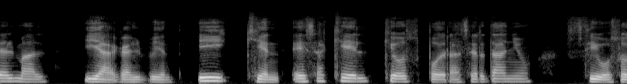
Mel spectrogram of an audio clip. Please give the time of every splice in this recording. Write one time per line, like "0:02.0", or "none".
0:01.9
0:03.8

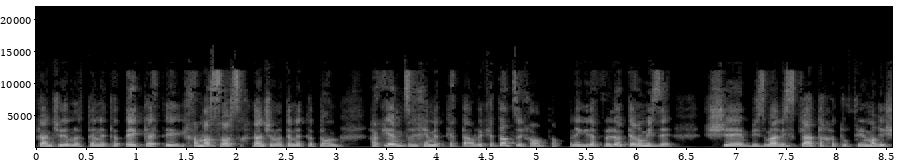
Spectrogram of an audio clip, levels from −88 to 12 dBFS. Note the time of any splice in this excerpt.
0:05.3

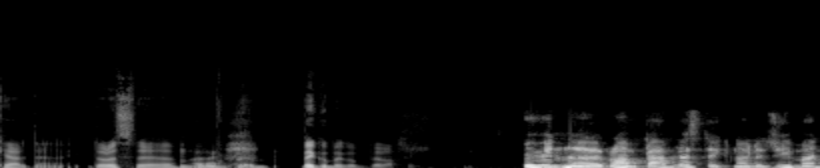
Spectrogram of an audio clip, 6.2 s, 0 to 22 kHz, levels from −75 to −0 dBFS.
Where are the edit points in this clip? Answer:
0:01.4

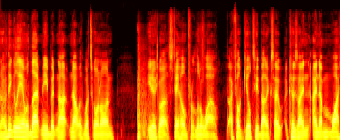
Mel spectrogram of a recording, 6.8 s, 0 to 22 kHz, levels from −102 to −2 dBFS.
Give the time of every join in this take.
0:03.1
0:04.5

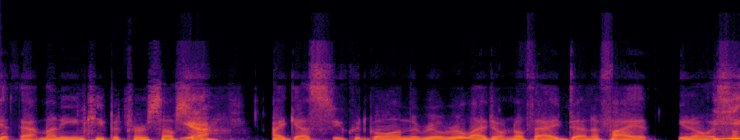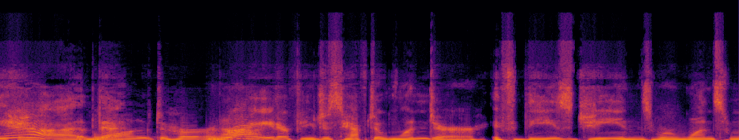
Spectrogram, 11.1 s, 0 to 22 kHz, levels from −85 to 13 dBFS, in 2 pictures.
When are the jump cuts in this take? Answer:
0:05.0

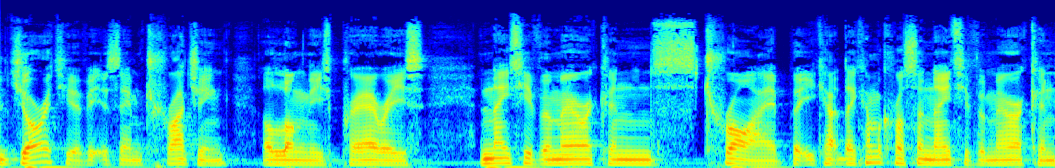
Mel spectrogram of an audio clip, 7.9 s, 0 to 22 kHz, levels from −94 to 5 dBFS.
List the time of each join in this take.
0:03.5

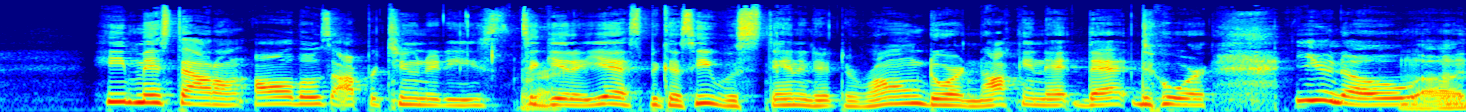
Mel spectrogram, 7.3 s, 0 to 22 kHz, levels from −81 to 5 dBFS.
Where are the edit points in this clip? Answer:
none

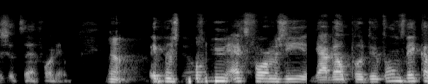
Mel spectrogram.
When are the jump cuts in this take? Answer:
0:03.1

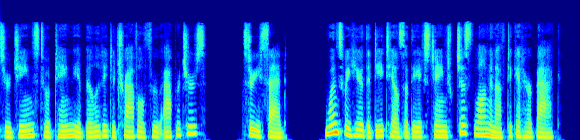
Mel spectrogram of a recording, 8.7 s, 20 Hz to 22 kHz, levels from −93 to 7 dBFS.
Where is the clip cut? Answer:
0:06.8

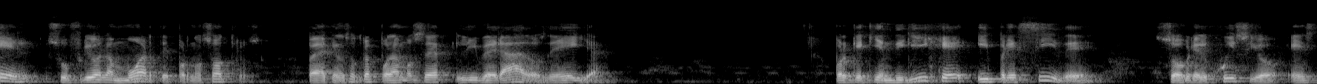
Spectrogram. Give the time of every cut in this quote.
none

